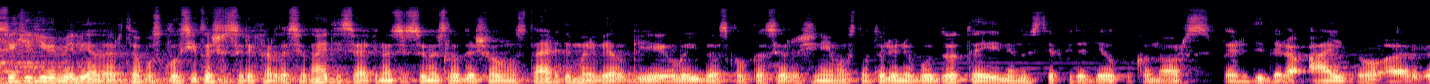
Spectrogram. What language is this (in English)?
Lithuanian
